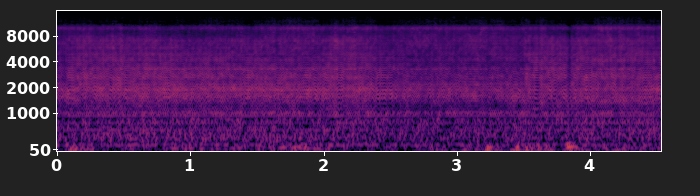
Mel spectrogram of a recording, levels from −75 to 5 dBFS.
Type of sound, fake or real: fake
